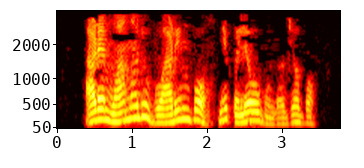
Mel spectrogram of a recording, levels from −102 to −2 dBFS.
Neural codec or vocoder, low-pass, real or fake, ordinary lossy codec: none; 3.6 kHz; real; MP3, 16 kbps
